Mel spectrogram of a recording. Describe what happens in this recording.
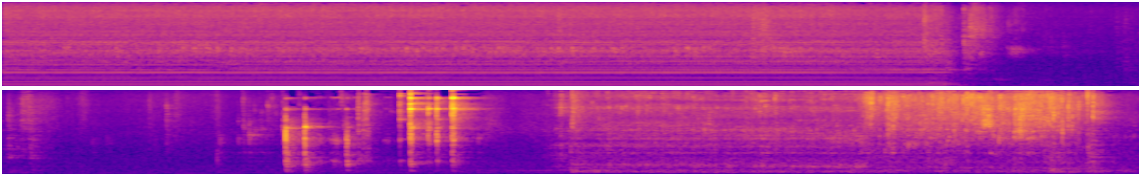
I turned on the coffee machine, let some coffee run into a cup, set the cup onto a saucer, placed a spoon beside it and then briefly opened the tap to rinse the cloth.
